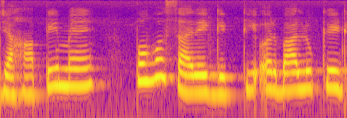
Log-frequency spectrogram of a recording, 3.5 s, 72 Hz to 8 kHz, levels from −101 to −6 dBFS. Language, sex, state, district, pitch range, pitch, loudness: Hindi, female, Bihar, Kaimur, 200-255 Hz, 230 Hz, -14 LUFS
